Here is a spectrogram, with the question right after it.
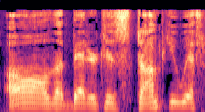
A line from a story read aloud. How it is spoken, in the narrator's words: roared the giant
